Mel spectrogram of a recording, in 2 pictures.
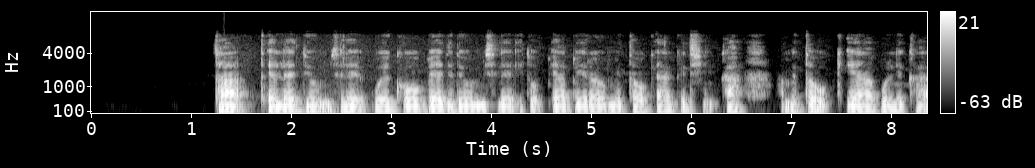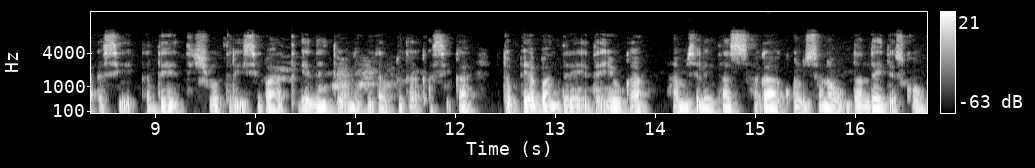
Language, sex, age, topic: Gamo, male, 25-35, government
